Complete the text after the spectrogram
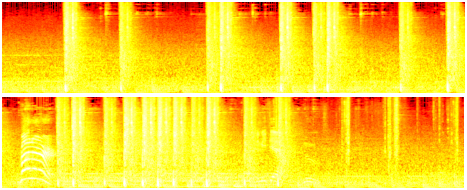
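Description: Rifle shots crack in quick bursts, each followed by a short echo.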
